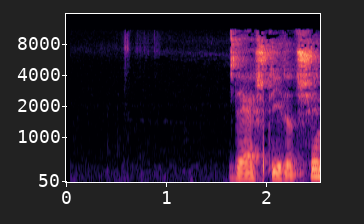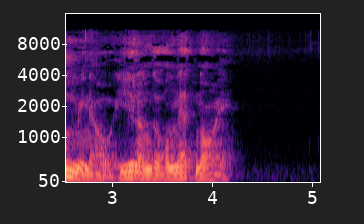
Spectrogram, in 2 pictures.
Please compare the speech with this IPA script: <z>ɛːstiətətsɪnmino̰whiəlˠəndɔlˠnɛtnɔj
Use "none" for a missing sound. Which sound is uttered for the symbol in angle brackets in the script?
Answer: z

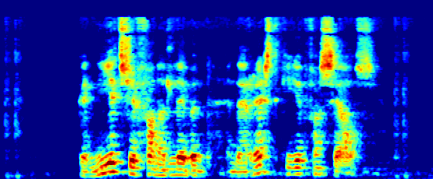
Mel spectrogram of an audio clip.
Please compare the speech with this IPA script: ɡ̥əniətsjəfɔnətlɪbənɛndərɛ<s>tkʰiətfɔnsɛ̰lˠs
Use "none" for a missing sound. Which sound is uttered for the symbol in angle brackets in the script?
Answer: s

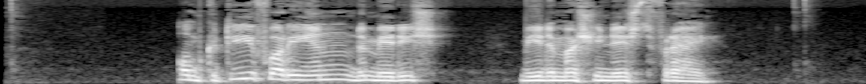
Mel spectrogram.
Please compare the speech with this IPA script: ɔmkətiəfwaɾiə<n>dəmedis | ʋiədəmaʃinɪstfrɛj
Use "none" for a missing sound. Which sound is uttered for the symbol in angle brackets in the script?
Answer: n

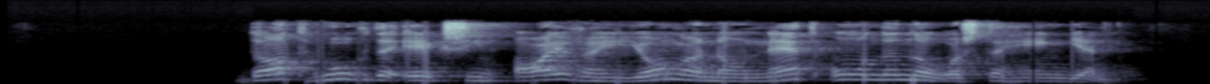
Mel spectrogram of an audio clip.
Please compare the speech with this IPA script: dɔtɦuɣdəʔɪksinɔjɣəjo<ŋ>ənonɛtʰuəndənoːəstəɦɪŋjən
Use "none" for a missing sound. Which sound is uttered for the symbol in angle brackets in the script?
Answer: ŋ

